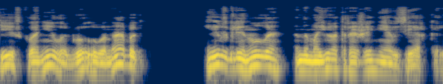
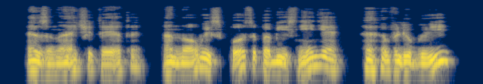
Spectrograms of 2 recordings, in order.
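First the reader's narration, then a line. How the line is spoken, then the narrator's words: Laughing. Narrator (Russian): рассмеялся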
